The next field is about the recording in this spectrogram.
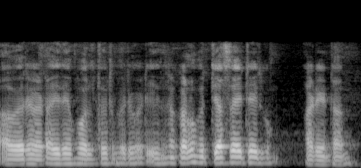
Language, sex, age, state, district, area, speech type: Malayalam, male, 60+, Kerala, Kasaragod, rural, spontaneous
